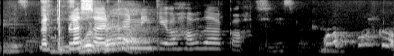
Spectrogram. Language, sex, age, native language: Icelandic, female, 14, Icelandic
